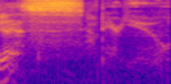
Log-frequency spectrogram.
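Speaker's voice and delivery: hushed mock triumph; whisper. Player quietly celebrating a correct guess, whispered. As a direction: whisper it to yourself, savoring it.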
